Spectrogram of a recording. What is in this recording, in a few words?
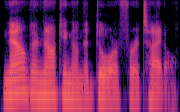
baseline conversational male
